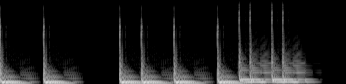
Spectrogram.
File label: Bass Riff A, Grime, 138bpm; Zero-G Sound Sense Grime Scene; Construction Kits; Da Suspects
